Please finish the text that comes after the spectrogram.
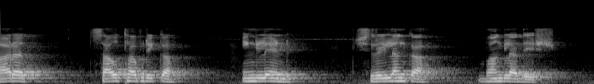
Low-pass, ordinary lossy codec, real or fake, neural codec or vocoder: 5.4 kHz; none; real; none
